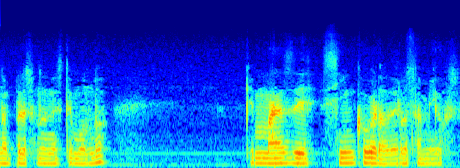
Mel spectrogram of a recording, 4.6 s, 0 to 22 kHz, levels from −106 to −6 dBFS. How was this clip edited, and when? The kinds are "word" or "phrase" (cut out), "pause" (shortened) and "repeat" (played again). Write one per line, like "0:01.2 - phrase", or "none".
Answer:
0:02.6 - word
